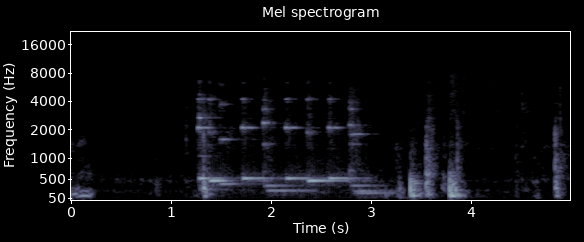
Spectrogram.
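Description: A mobile phone rings during a trauma surgery lecture, a short melodic electronic ringtone of several rising and falling tones, followed by a few brief clipped voice sounds.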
